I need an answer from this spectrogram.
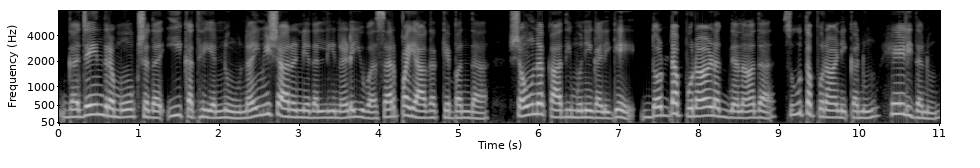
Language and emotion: Kannada, neutral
